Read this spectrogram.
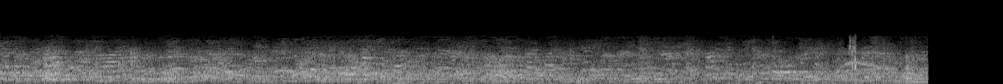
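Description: A crowd of men and women chatter in a large echoing room.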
